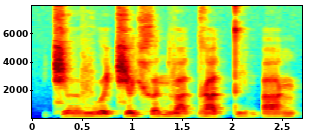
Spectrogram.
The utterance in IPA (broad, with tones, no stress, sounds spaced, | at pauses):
t͡ɕ ə̤ː˨˩ v u˧˩ ə̯ t͡ɕ ə˨˦ j x ə˧ n v a˨˩ t̚ ɣ a˦˥ t̚ t̪ i̤˨˩ n ʔ a˨˦ ŋ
